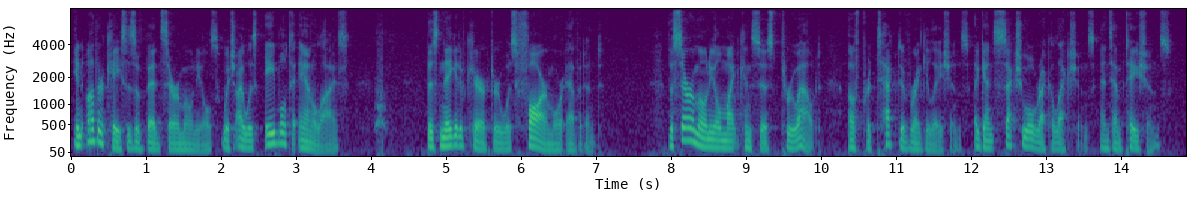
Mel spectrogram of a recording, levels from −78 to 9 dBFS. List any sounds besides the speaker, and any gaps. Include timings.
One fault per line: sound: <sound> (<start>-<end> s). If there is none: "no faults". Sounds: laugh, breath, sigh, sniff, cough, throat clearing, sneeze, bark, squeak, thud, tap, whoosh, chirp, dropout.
sound: bark (4.0-4.4 s)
